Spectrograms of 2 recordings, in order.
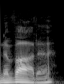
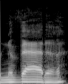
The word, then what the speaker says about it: Nevada: Well, if you've been to Las Vegas in Nevada, or Nevada, as I've been told is the proper way to say it by people who live there.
